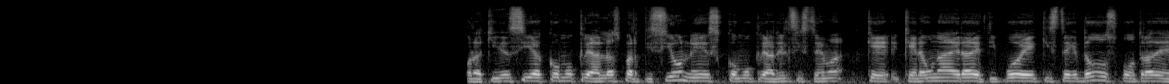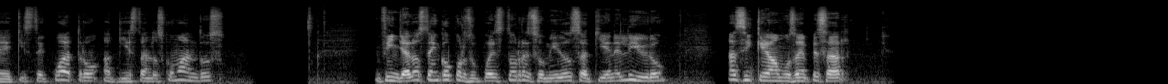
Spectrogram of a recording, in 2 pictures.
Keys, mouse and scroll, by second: 0.2-0.6 scroll down 3, 1.4-1.9 scroll down 3, 2.1-3.0 scroll down 3, 4.3-5.3 scroll down 2, 6.2 click, 9.9 scroll down 1, 10.9-12.1 scroll down 3, 14.6 click.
